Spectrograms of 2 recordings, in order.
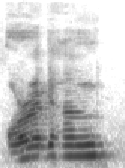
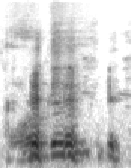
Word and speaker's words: Oregon: And I guess I pronounce Oregon incorrectly. It's Oregon. Yeah. If you're from the West Coast, it's Oregon. It's Oregon. Oregon.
